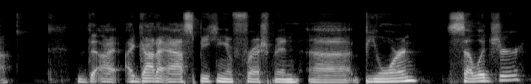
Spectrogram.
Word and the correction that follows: Seeliger: did I say his name right? – think it's Seeliger. – Seeliger. So no, I didn't.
